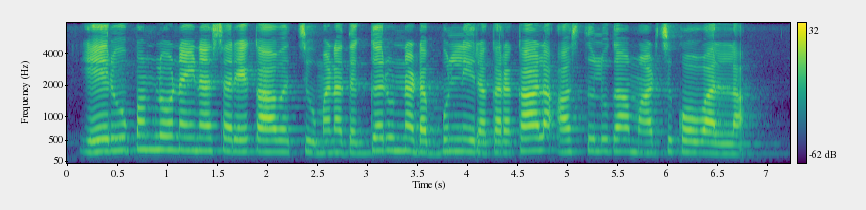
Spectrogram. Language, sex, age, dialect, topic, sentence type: Telugu, female, 25-30, Telangana, banking, statement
